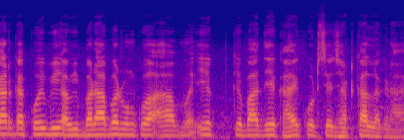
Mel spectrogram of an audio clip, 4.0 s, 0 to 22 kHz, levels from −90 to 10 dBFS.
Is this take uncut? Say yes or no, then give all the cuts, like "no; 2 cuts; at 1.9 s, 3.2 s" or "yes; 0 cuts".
yes; 0 cuts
